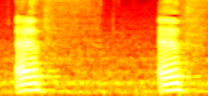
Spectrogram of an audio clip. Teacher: اور فا کے لیے ہم کیا کرتے ہیں کہ جو ہمارا بطن شفت السفلی ہے, یا نچلے ہونٹ کا جو پیٹ ہے گیلا ہے, اسے اس کو اٹھا کے دانتوں کے ایجز پہ ہم لگاتے ہیں, ٹھیک ہے, نرمی کے ساتھ.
